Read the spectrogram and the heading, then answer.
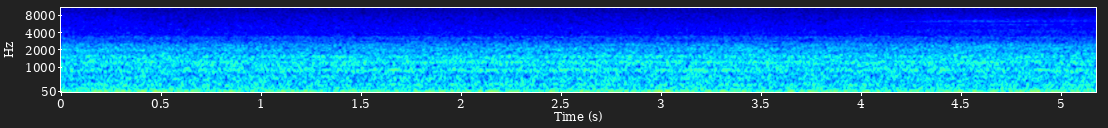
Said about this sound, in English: So I want you to close your eyes, and I want you to listen to the air that's coming through the vents. Listen to that humming sound.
